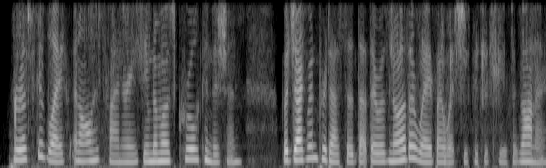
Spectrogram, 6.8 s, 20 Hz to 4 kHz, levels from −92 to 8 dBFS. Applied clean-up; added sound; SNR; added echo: neural mask model Resemble Enhance denoiser.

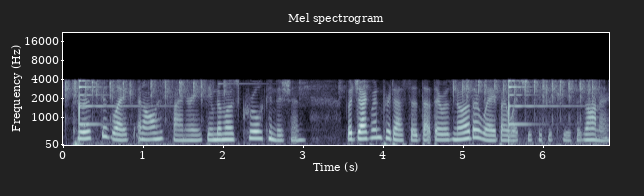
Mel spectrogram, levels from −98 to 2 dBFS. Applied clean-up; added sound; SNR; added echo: none; Typing + Acoustic guitar; 9 dB; none.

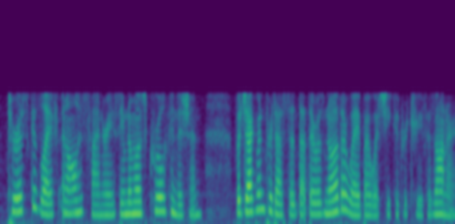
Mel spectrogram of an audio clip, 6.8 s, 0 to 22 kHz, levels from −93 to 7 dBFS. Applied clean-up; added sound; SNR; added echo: none; none; none; none.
